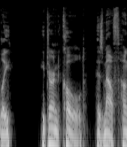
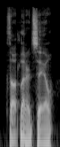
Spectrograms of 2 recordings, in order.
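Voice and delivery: ordinary delivery

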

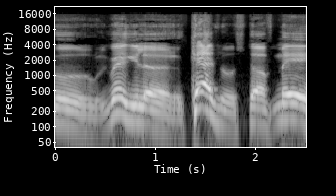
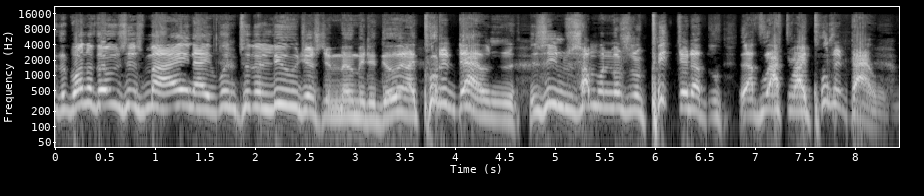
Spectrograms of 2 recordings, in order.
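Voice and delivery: posh character voice; 7 semitones higher than usual. Acted. Improv character claims paddle.

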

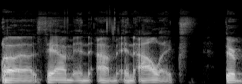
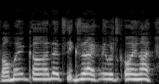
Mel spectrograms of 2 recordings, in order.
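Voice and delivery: much higher, squealing friend in tears; mock crying friend. Friend on the phone with his mom, squealing high in tears. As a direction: squeal it like a stunned, tearful friend. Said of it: "she's crying and she's like".

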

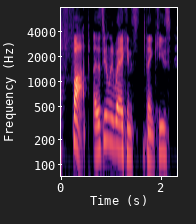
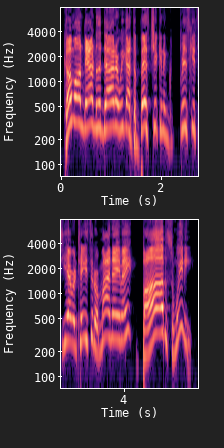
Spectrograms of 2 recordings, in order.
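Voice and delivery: high, loud hammed-up local-commercial announcer; mock small-town ad read; folksy TV ad pitch; 11 semitones higher, 6 dB louder than usual. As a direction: sell the diner like a cheesy local TV spot.

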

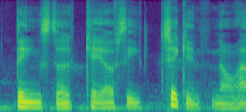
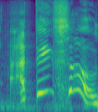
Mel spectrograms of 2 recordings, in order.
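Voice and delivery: high squeaky answer; slower than usual. Real, not acted. High unsure reply.

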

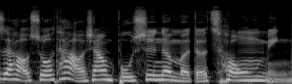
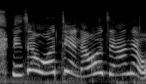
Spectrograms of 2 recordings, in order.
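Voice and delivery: agitated coworker; much faster than usual. Retold or imitated. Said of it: "然后他就整个说".

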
